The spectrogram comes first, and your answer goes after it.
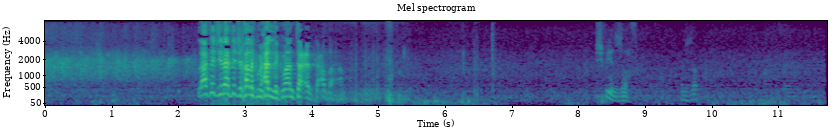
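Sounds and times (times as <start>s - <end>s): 
audience applause: 0.0s - 3.4s
speech: 2.3s - 4.7s, 8.4s - 8.9s.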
